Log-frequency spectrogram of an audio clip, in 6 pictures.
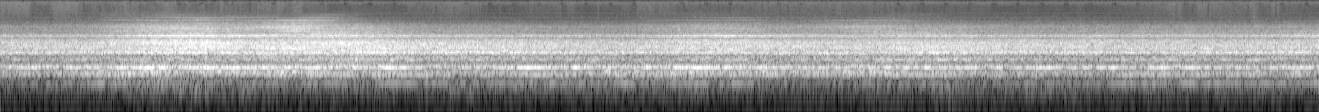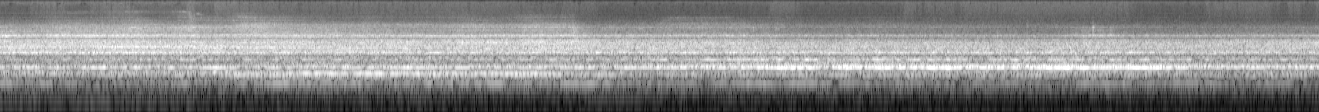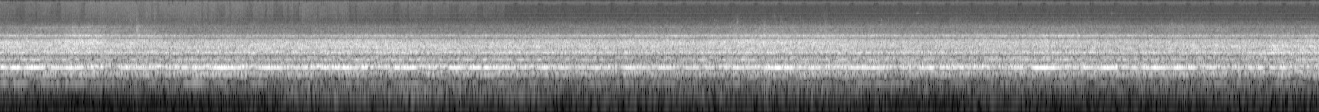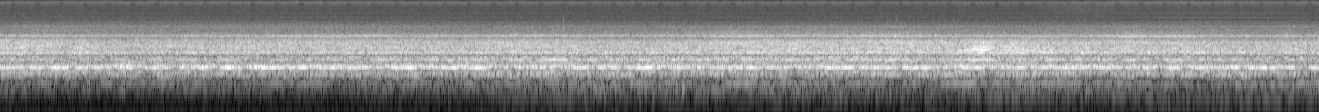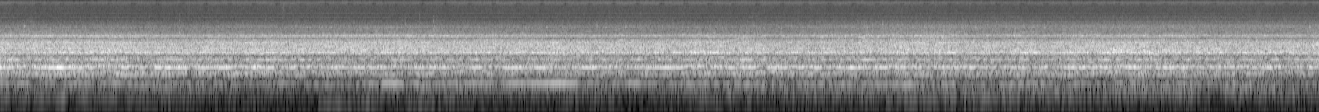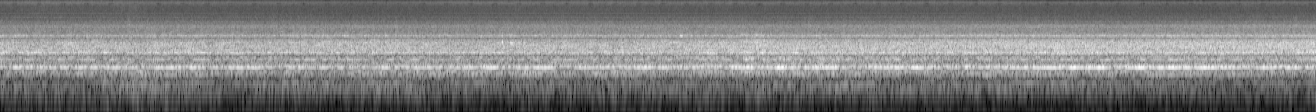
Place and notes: West Loop, Chicago, IL, USA - sign in union park
Two contact mics connected to sign in union park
